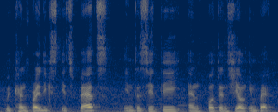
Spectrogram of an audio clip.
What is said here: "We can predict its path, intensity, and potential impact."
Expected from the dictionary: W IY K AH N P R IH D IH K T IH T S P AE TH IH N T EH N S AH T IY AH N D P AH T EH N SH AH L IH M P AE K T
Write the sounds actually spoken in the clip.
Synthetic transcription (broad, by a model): W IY K AH N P R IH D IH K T IH T S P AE S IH N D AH S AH T IY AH N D P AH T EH N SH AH L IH M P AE K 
